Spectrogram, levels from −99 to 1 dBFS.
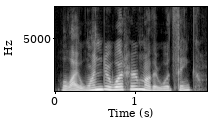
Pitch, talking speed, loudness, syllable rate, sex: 220 Hz, 250 wpm, -15 LUFS, 6.1 syllables/s, female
